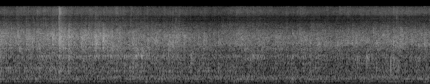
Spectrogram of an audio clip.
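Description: Sliced onions sizzling as they go into hot mustard oil in a kadhai with whole spices: a steady frying hiss.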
